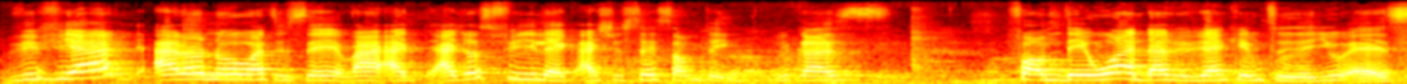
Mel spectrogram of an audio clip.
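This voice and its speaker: A middle-aged woman with a fairly high voice gives a birthday toast in a party hall, speaking at a moderate pace. She tells a story and laughs often, while a loud crowd fills the recording.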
